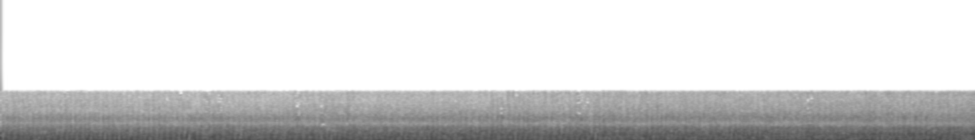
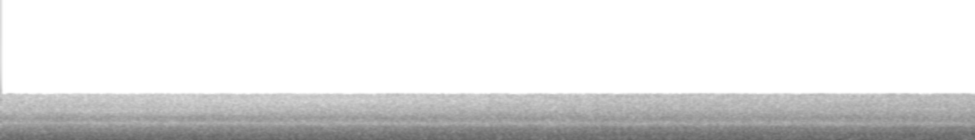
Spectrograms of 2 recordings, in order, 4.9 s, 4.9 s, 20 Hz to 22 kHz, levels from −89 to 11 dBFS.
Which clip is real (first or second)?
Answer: second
